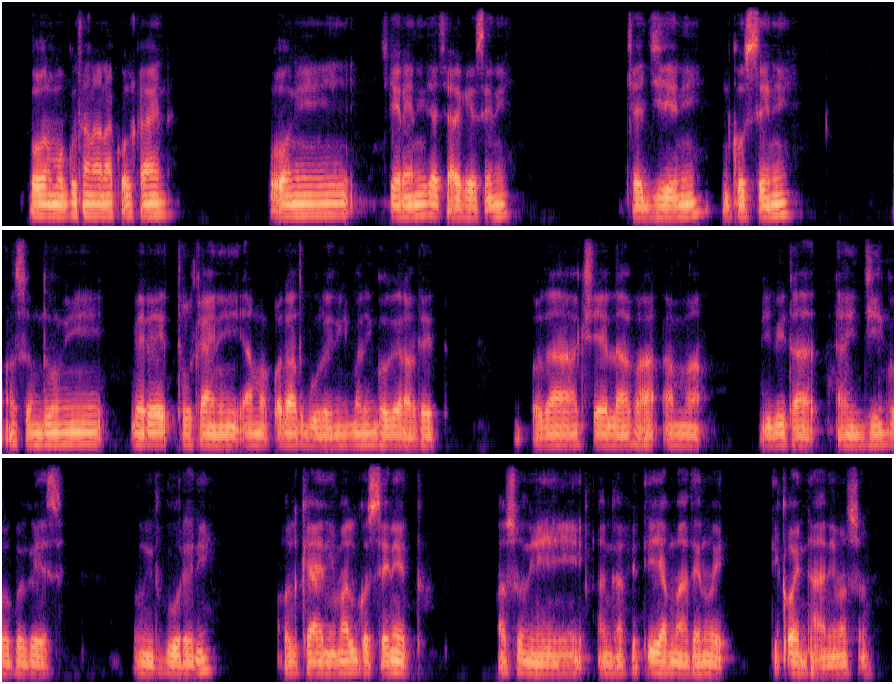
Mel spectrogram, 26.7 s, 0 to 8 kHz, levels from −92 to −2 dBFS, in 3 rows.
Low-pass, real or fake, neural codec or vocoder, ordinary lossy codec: 7.2 kHz; fake; codec, 24 kHz, 6 kbps, HILCodec; none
